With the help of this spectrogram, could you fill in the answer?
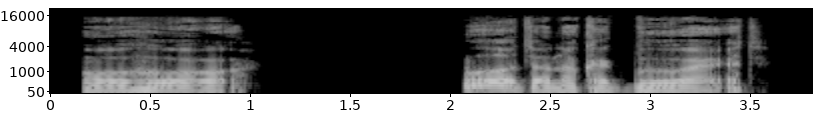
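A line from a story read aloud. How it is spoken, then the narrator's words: Drawn out. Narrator (Russian): протянул он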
